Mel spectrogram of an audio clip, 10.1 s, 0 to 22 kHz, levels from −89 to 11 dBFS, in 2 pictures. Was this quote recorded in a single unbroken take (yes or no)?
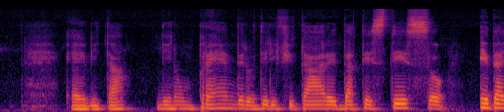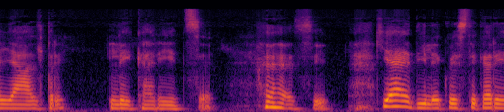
no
